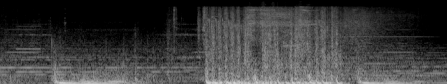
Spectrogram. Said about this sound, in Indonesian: setelah terjadi aksi saling tembak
